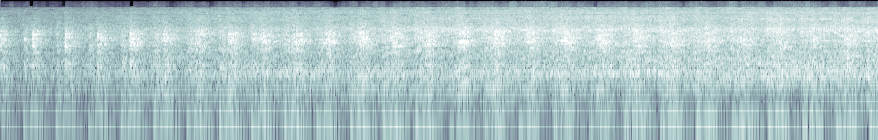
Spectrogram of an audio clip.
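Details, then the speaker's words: Midnight Maroon carbureted engine blowing black smoke, unburned fuel from driver's side bank, timing checked: uneven loping beat about three pulses a second, ragged sputter, near stall; owner suspects choke setting or accelerator pump, not confirmed. "It's about to die again. I do not understand what's happening. Wonder if my choke's not set right."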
